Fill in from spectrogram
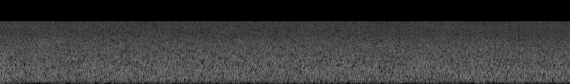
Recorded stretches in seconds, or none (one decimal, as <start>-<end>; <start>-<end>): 0.8-3.7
